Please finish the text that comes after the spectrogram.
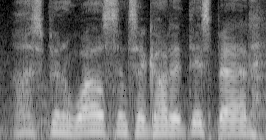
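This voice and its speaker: A man's voice: a little high, slight background noise, natural voice. An actor playing a battered male sidekick in a game dub, queasy, in pain and wearily complaining. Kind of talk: dubbed video game cutscene acting.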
